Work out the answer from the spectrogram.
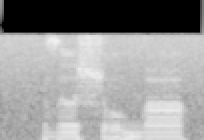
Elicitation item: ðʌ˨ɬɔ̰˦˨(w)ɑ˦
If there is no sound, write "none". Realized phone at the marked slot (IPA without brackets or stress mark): w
